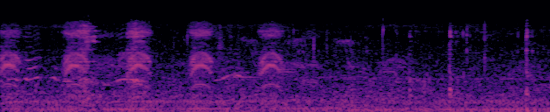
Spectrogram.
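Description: A bird calling faintly, about five short calls in quick succession over the first three seconds, each rising and then falling in pitch.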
